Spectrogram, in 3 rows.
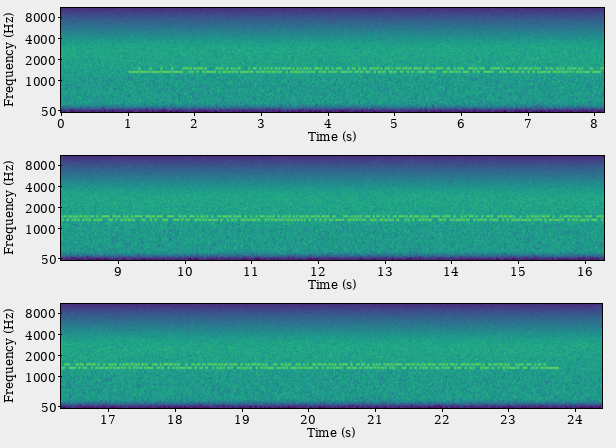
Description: RTTY (45.45 baud, 170 Hz shift), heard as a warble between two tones, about 1430 Hz centre, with radio static. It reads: LJVWJJ JYHPMWW AA HNTCB MEAU GWYSXV RRPTLFT OOLNYU ZQAYJJS LVNYNPU YTZKAQG GKRLK BBHML QYSRGN XUI SZJ XCBFU YZUPYDT RLRH EU XZNP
